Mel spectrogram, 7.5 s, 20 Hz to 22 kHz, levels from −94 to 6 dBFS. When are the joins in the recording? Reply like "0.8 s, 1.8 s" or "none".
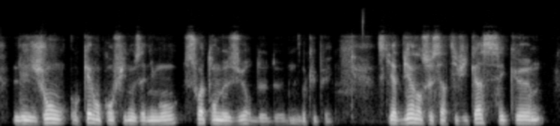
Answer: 4.0 s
